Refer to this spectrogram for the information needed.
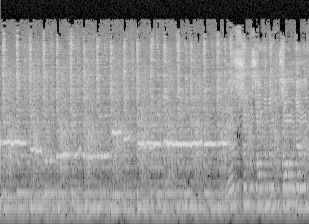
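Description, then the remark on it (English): Someone whistles a steady, high melody over busy instrumental music, the whistled notes stepping along clearly above the accompaniment. “Don't laugh, whistle.”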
